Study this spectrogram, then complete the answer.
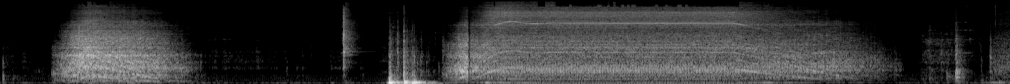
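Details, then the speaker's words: Makita HR5211C rotary hammer from 2012 after repair with a replaced broken conrod and new O-rings: the motor spins up to a steady high whine, holds evenly and winds down cleanly with no rattle or grinding. Normal running. "Now to see what she's hammering like. Lovely job. It's nice to see a big old yoke like that up and running again."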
